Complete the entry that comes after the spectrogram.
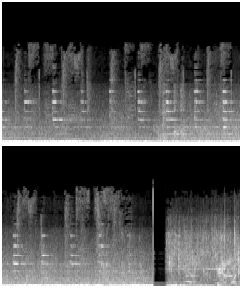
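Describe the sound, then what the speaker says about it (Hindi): A Canadian Pacific train departs in summer in Saskatchewan, Canada, a loud, steady rumbling roar with rising and falling engine drone and a high whine, continuous throughout until a brief cutoff near the end. "यहाँ पर ट्रेन है कैनेडियन पैसिफिक, तो बस ये ट्रेन अभी छूटने वाली है"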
